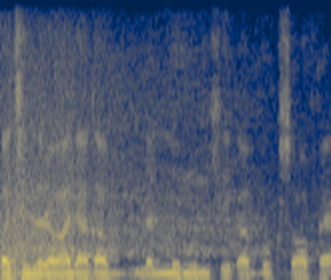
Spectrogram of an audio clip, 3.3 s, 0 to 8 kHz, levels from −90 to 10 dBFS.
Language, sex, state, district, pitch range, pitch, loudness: Hindi, male, Bihar, East Champaran, 115-120 Hz, 120 Hz, -16 LUFS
